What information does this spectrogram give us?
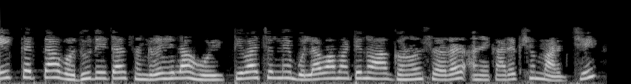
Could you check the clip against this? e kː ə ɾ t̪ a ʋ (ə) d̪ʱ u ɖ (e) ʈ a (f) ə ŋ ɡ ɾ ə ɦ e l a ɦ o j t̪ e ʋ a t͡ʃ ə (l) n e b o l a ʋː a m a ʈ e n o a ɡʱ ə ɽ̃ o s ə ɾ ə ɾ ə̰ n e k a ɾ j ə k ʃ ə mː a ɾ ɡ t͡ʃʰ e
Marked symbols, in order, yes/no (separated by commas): yes, yes, no, yes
